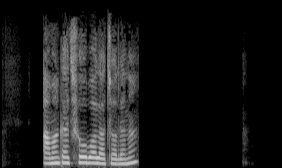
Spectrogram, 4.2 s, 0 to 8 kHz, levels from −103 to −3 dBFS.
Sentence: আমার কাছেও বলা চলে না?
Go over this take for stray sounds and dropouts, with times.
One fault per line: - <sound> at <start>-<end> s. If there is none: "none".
none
